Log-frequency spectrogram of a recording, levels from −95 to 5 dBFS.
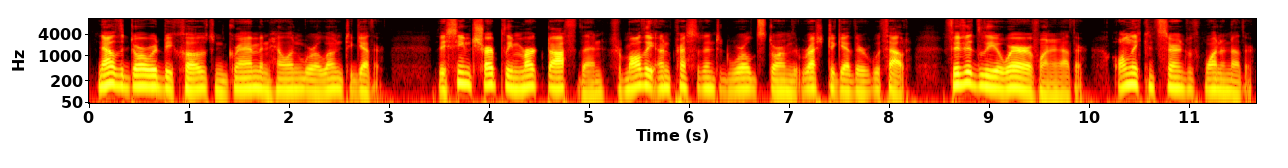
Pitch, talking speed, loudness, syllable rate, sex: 115 Hz, 200 wpm, -21 LUFS, 6.8 syllables/s, male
